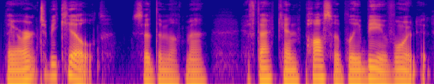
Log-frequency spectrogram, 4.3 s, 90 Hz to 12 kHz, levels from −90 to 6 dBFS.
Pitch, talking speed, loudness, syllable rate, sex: 110 Hz, 195 wpm, -21 LUFS, 5.7 syllables/s, male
